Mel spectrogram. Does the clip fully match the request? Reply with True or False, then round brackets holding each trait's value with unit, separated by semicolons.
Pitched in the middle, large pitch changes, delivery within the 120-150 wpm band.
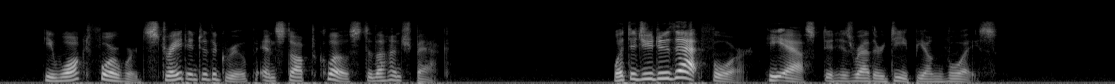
True (165 Hz; 7.8 semitones; 145 wpm)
